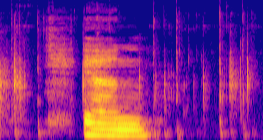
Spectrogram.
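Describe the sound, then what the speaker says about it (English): Light clicking of fingers typing on a computer keyboard, soft and close, broken up by a brief spoken word in the middle. "Excuse my typing, everyone."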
